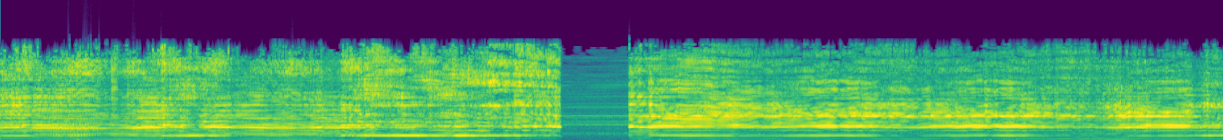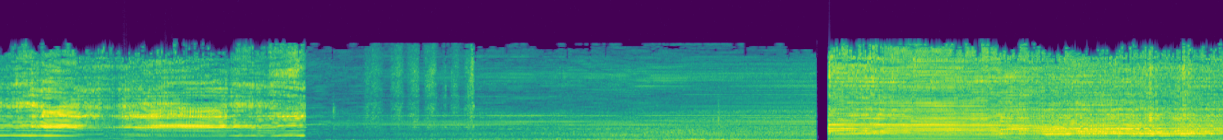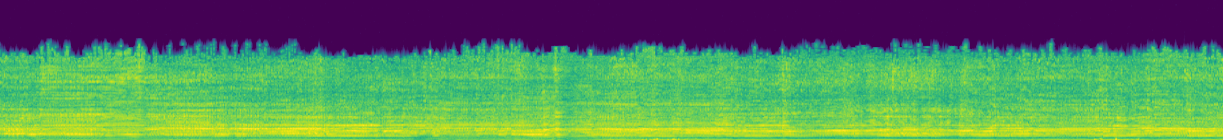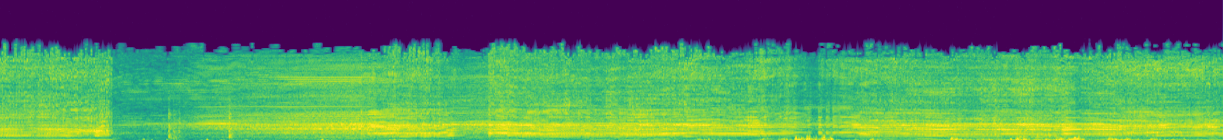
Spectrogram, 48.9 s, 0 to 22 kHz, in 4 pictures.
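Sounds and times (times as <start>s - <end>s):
rotary tool motor whine: 0.0s - 48.9s
rough sanding scrape: 11.3s - 17.1s.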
